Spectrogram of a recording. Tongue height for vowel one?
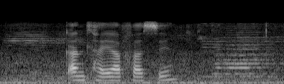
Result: low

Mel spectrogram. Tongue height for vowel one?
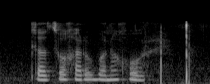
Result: low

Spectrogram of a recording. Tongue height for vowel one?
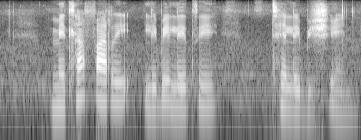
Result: high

